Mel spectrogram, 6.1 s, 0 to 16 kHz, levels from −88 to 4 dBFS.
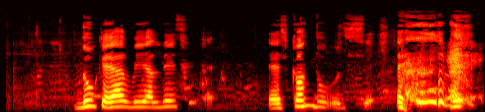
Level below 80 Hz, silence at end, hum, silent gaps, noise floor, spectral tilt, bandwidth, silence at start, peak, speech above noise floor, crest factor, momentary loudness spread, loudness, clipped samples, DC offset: -62 dBFS; 0.05 s; none; none; -60 dBFS; -5.5 dB/octave; 10 kHz; 0.95 s; -4 dBFS; 39 dB; 18 dB; 20 LU; -20 LUFS; under 0.1%; under 0.1%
